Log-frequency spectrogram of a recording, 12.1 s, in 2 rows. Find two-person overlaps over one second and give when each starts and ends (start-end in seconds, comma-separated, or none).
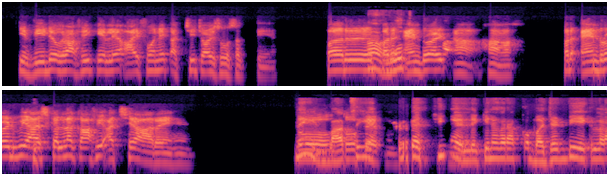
9.0-10.7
